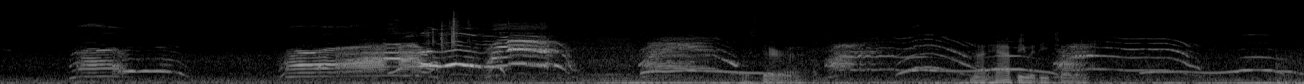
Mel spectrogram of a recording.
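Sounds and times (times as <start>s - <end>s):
cats yowling: 0.7s - 1.9s, 2.8s - 5.8s, 6.4s - 13.0s.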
